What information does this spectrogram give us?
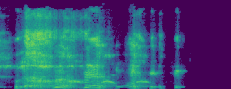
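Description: One person coughs and clears their throat in harsh, rasping bursts, then pauses briefly before a short final cough.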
